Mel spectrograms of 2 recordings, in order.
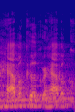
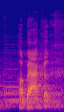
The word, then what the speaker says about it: Habakkuk: But in the book of Habakkuk, or however you want to pronounce it, Habakkuk. So I've had all different seminary professors, they all pronounce it different, you know, this kind of thing.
